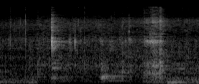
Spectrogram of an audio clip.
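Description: Chicken meat frying in a pan with jaluk pepper, quiet soft sizzling with a few brief stirring scrapes and clatters, close but faint.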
